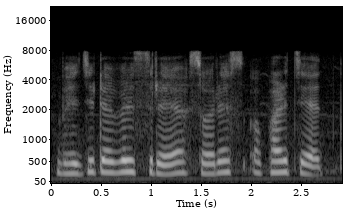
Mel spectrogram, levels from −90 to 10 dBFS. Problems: background sounds at intervals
